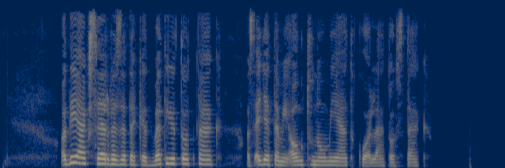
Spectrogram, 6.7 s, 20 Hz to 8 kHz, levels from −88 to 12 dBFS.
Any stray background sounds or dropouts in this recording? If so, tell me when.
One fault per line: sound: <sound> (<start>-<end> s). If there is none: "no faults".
no faults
